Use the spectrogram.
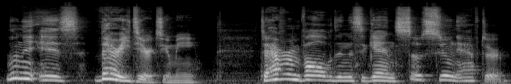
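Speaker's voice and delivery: a fretful royal pouring out her worry; Celestia's voice. Acted. Celestia apologising to Medea for her haste, earnest and high.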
